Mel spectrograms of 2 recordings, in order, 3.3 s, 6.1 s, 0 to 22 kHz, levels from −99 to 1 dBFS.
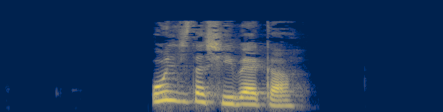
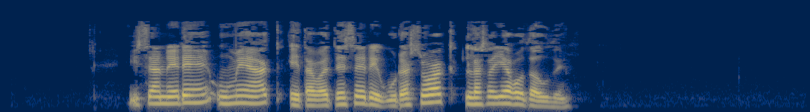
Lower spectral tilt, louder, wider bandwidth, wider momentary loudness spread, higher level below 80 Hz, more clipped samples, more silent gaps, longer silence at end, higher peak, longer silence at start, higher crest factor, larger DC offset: about the same, -4.5 dB/octave vs -4 dB/octave; first, -20 LUFS vs -24 LUFS; about the same, 11.5 kHz vs 11.5 kHz; about the same, 6 LU vs 6 LU; first, -70 dBFS vs -80 dBFS; neither; neither; second, 1.1 s vs 1.8 s; about the same, -4 dBFS vs -6 dBFS; first, 1.15 s vs 0.95 s; about the same, 20 dB vs 20 dB; neither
